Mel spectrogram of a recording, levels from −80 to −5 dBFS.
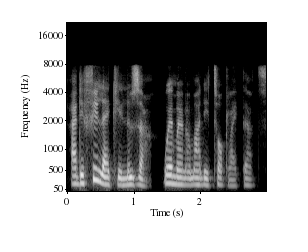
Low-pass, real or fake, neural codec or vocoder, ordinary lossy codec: none; fake; codec, 16 kHz, 0.8 kbps, ZipCodec; none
